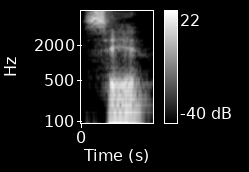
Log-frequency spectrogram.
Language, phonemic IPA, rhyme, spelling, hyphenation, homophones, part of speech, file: Norwegian Bokmål, /seː/, -eː, se, se, C / c, verb, Nb-se.ogg
- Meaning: to see (perceive with the eyes)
